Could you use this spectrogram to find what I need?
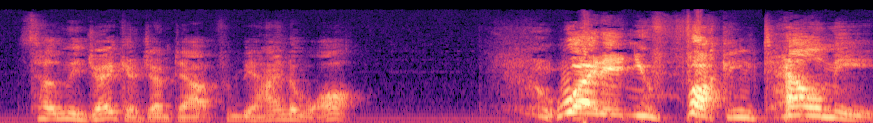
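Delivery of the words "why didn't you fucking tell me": high, loud furious shout. Acted. Draco shouting at his girlfriend, furious. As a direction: blast the question in fury. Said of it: "he shouted".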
